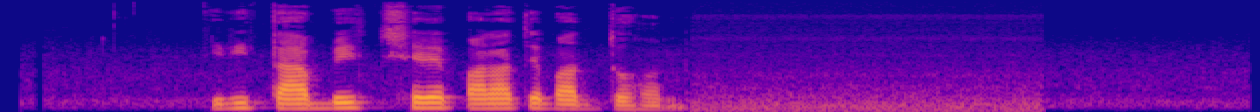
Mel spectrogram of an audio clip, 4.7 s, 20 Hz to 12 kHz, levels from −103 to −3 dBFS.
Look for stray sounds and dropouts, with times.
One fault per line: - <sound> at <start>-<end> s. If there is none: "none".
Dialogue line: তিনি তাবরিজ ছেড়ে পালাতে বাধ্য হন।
none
